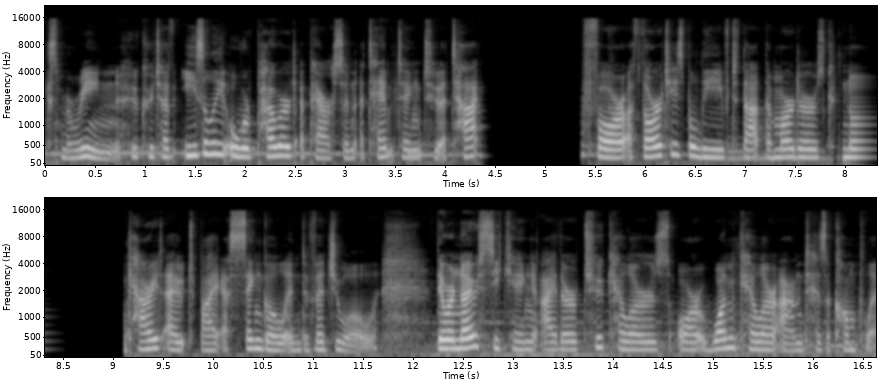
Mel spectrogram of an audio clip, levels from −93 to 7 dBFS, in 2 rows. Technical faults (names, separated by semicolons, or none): long network dropout; short concealed packet loss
